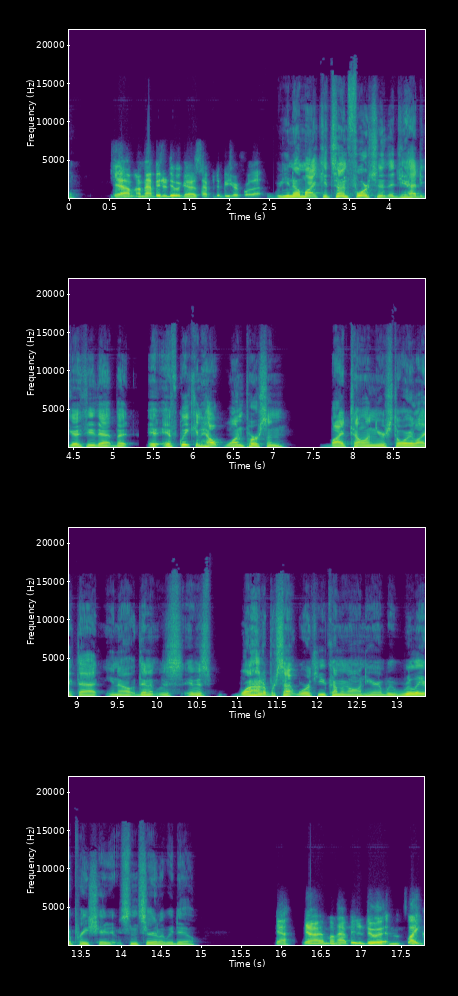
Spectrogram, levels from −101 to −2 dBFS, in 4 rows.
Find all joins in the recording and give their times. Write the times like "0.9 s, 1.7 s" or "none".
5.3 s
